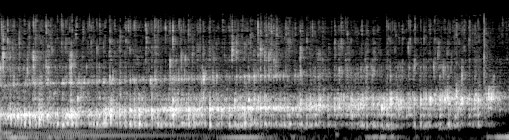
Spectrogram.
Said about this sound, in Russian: Вот ты пришел, где есть вода. Ну, здесь, конечно, двойные стенки, но я все равно поставлю в чехол. Мне это удобней. Оно еще не скользит. И наливаем воды.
